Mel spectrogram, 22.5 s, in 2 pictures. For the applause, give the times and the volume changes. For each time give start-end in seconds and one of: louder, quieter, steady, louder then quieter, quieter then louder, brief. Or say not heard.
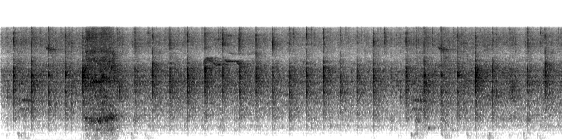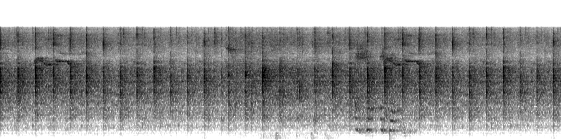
0.0-22.4 steady.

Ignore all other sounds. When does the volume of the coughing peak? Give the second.
2 s.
